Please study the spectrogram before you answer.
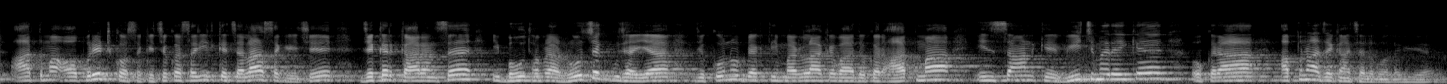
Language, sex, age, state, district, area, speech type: Maithili, male, 30-45, Bihar, Madhubani, rural, spontaneous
